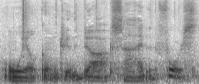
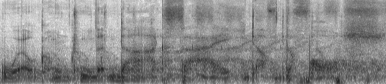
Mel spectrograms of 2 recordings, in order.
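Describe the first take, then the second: First: It is said with a Southern American drawl. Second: It is said in a raspy, menacing villain voice. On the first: The speaker calls it wrong. "I feel like I kind of just had like a southern accent" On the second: The speaker calls it right. "I feel like I kind of got it in the beginning, or in the end"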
